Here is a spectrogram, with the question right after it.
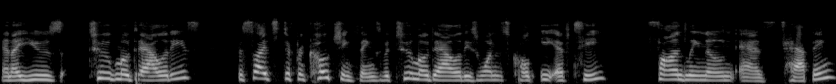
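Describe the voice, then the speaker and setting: A woman uses a normal speaking voice at a medium pitch, with lively intonation and a moderate pace. The sound is dry and close with no echo, against a quiet background. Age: 60s. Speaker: bride teacher and EFT practitioner. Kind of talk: interview.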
